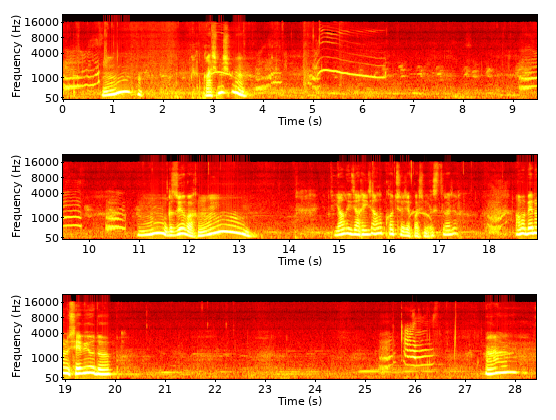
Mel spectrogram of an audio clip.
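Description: A kitten mews repeatedly, close by.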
